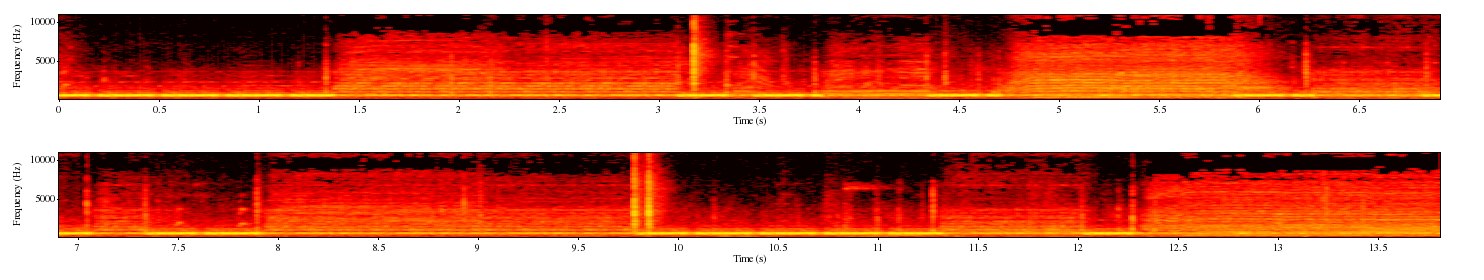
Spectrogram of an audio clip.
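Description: Electric gear motors of a Huina RC excavator whining as the boom, arm and bucket work, starting and stopping in short spurts, with higher whirring at times and a couple of sharp clicks.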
